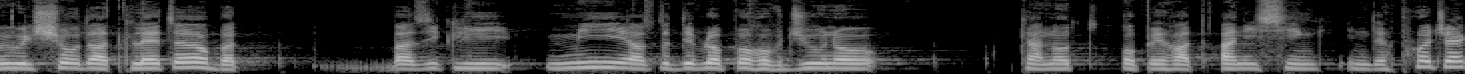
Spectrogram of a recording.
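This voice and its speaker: With a French-Swiss accent, a man with a high pitch talks at a moderate pace and fairly even intonation, the sound dry and close with no echo. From French-speaking Switzerland. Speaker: web developer, workshop presenter. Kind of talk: technical workshop talk. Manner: casual, with fillers and self-corrections.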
